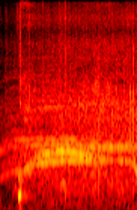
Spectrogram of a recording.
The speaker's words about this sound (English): I may put some hand claps on that one. So I'm cheering.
